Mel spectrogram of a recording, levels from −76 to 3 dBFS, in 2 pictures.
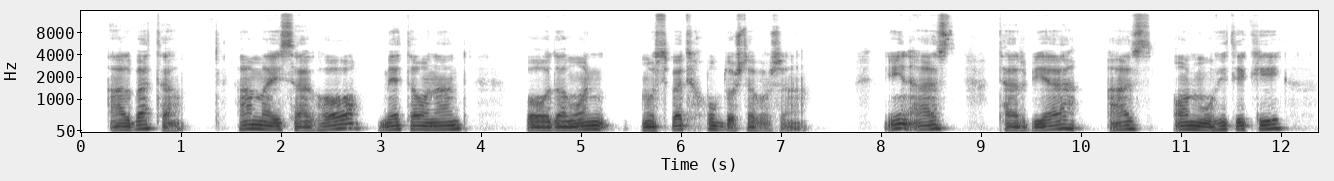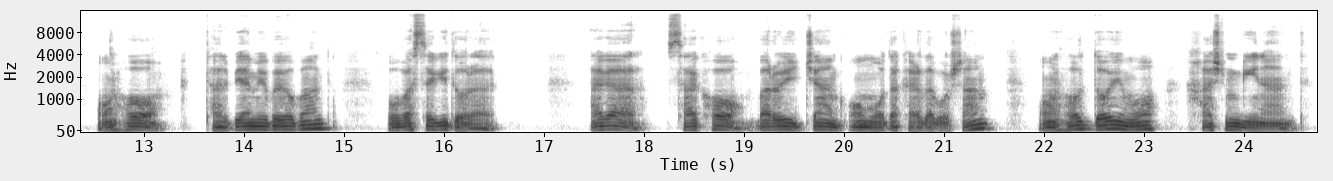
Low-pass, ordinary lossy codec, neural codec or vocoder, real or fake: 14.4 kHz; none; vocoder, 48 kHz, 128 mel bands, Vocos; fake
